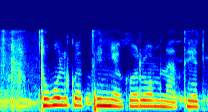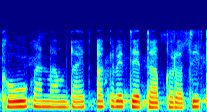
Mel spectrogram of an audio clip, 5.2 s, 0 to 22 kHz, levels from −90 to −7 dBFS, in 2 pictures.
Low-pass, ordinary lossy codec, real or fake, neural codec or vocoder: 7.2 kHz; Opus, 24 kbps; fake; codec, 16 kHz, 4 kbps, X-Codec, WavLM features, trained on Multilingual LibriSpeech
